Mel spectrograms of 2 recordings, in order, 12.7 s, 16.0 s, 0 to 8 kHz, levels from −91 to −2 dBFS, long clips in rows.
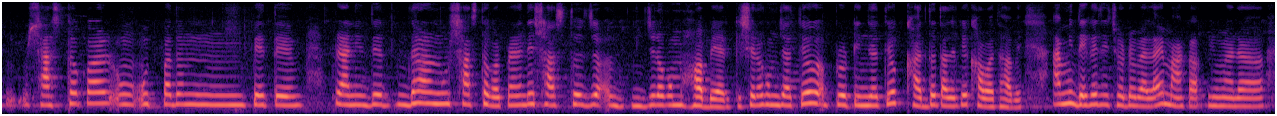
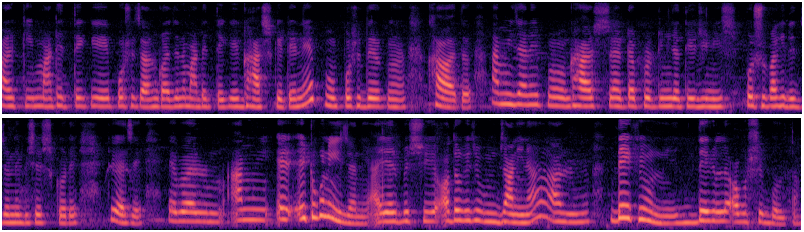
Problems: constant background noise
